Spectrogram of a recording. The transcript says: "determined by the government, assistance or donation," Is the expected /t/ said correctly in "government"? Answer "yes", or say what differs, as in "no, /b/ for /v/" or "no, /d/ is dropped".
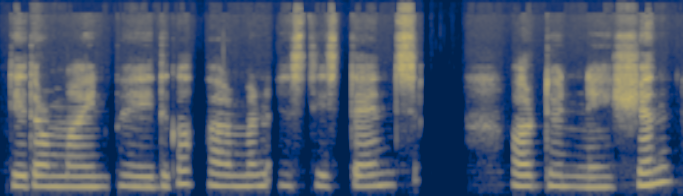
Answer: no, /t/ is dropped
